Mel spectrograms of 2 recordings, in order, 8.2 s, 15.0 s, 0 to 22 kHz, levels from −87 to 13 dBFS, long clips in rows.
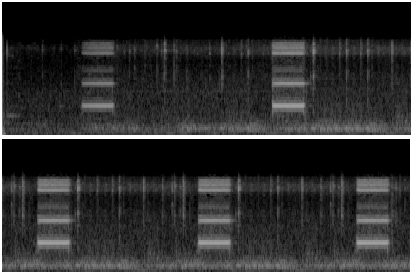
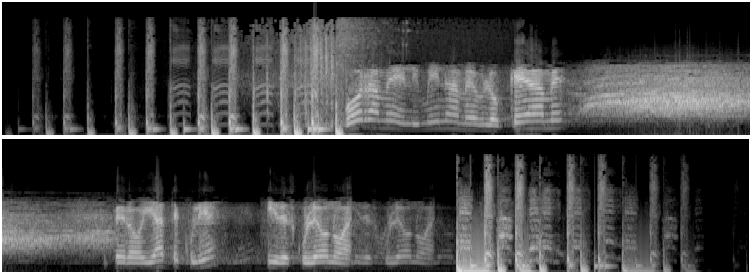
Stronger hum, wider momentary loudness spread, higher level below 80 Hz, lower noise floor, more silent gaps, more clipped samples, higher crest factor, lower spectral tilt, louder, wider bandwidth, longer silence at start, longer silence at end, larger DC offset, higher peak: neither; about the same, 20 LU vs 18 LU; second, -68 dBFS vs -24 dBFS; first, -57 dBFS vs -46 dBFS; neither; neither; about the same, 18 dB vs 16 dB; second, -0.5 dB/octave vs -4 dB/octave; second, -27 LUFS vs -15 LUFS; second, 7.8 kHz vs 13.5 kHz; second, 0 s vs 0.3 s; second, 0 s vs 0.65 s; neither; second, -14 dBFS vs 0 dBFS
